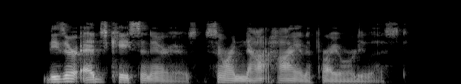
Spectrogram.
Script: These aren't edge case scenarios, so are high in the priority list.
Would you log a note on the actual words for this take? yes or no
yes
